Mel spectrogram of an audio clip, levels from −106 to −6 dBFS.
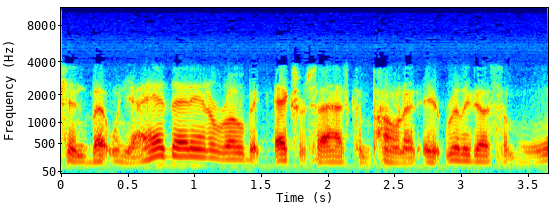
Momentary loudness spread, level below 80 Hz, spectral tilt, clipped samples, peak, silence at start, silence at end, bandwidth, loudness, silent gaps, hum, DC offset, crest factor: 5 LU; -64 dBFS; -8.5 dB/octave; under 0.1%; 0 dBFS; 0 s; 0 s; 3.9 kHz; -17 LUFS; none; none; under 0.1%; 16 dB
